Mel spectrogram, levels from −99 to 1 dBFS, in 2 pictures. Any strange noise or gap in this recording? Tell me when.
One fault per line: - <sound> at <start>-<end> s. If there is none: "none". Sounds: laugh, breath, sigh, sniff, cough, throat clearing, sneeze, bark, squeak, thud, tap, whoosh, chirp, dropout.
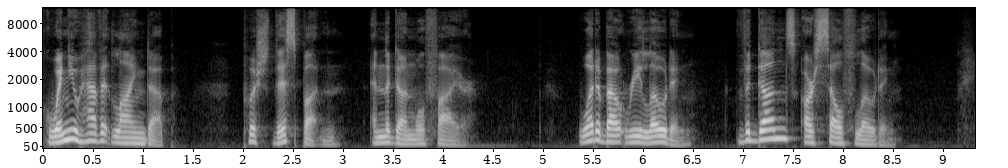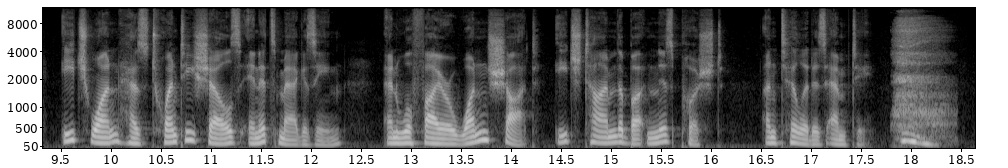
- breath at 17.8-18.5 s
